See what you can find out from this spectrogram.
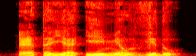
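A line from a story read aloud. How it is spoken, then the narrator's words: Heated exclamation. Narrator (Russian): горячо воскликнул Бихел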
